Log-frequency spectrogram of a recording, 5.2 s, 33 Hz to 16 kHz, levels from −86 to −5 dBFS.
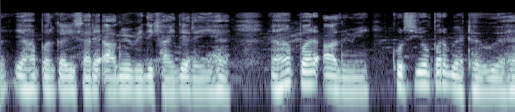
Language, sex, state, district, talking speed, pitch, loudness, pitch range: Hindi, male, Jharkhand, Ranchi, 210 wpm, 115 Hz, -18 LUFS, 110-130 Hz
